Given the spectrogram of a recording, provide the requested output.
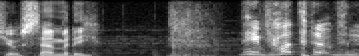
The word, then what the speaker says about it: Yosemite: You guys know it's pronounced Yosemite?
